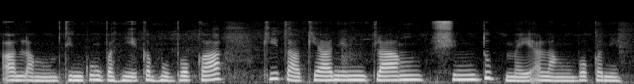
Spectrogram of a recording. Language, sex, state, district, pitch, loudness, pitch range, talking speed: Mizo, female, Mizoram, Aizawl, 195 Hz, -13 LUFS, 185-205 Hz, 180 wpm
